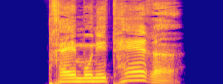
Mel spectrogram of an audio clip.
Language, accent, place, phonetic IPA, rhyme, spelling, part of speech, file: German, Germany, Berlin, [ˌpʁɛːmoneˈtɛːʁə], -ɛːʁə, prämonetäre, adjective, De-prämonetäre.ogg
- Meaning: inflection of prämonetär: 1. strong/mixed nominative/accusative feminine singular 2. strong nominative/accusative plural 3. weak nominative all-gender singular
